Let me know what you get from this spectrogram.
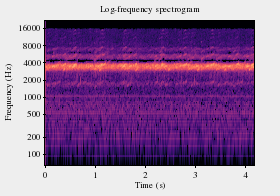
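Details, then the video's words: Spring peeper chorus, Pseudacris crucifer, recorded April 27, 2011 in Harvard, Massachusetts: a dense, unbroken wall of high, shrill peeping notes overlapping into one continuous ringing band, steady in loudness throughout. "Spring Peeper Chorus Builds to a Crescendo"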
